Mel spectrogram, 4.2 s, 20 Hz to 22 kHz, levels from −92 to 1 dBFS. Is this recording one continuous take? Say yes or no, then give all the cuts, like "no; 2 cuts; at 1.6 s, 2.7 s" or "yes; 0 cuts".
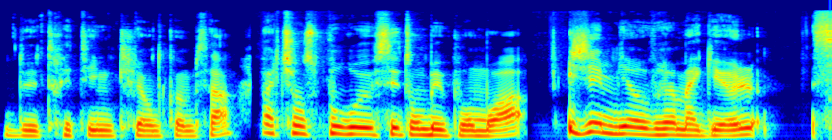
yes; 0 cuts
